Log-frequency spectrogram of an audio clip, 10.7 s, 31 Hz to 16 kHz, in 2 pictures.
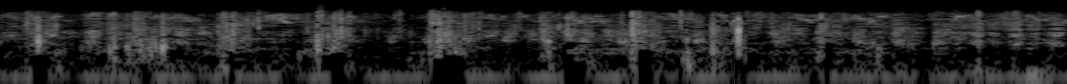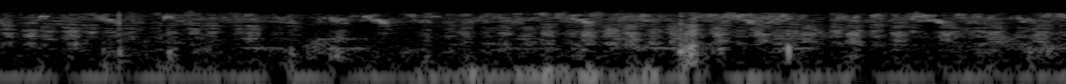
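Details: Ron, a German Shepherd, out walking with India on a hot morning around 10:30; quick breathy panting bursts mixed with crunchy footsteps and rustling along the path.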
